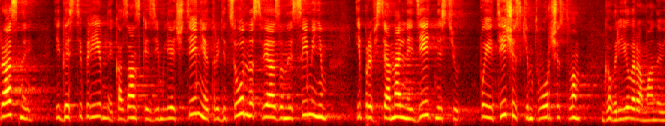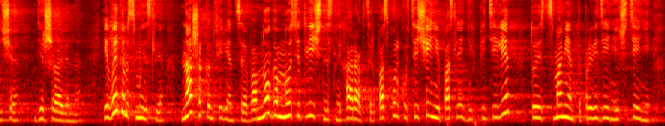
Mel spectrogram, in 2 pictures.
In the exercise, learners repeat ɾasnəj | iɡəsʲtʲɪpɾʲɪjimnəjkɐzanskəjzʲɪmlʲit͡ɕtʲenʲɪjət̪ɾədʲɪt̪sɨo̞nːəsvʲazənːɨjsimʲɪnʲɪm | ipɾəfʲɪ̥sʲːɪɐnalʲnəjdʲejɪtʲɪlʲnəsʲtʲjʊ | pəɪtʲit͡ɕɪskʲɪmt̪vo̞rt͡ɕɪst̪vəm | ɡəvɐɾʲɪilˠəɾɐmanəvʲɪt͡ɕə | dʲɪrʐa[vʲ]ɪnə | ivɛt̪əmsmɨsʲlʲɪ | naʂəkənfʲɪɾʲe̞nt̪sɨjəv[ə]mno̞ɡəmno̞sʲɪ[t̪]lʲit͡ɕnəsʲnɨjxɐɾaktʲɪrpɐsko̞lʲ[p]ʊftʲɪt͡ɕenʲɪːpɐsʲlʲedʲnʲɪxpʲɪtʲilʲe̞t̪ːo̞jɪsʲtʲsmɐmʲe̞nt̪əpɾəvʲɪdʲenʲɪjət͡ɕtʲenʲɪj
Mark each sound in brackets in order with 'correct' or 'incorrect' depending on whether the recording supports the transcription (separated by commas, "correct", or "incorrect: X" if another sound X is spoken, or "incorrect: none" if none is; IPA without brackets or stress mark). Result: correct, incorrect: ɐ, correct, incorrect: k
